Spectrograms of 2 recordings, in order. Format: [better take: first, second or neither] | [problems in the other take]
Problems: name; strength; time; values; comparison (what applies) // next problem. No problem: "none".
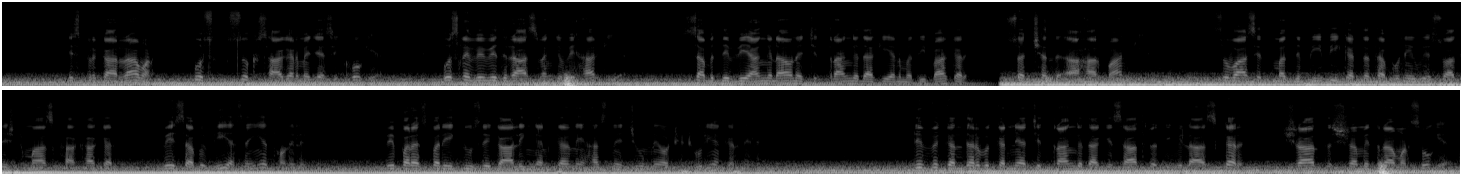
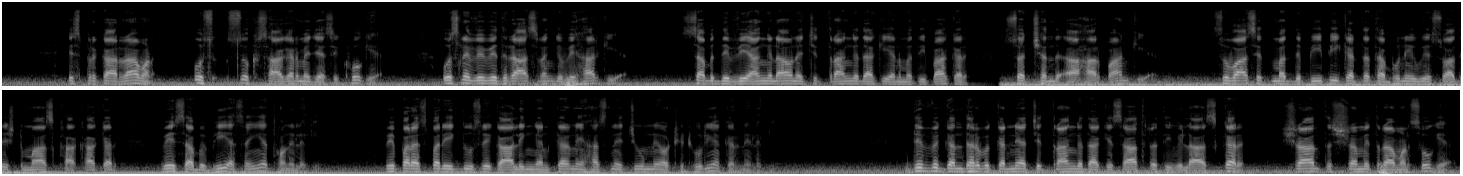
second | low rumble; loud; throughout; 1 dB below the speech; faint in the second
